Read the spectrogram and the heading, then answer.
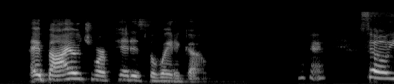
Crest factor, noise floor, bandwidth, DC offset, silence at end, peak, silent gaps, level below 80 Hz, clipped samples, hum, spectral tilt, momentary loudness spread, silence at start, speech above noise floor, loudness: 18 dB; -83 dBFS; 12.5 kHz; under 0.1%; 0 s; -10 dBFS; none; -80 dBFS; under 0.1%; none; -4 dB/octave; 20 LU; 0.3 s; 57 dB; -26 LUFS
